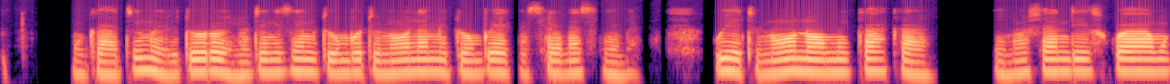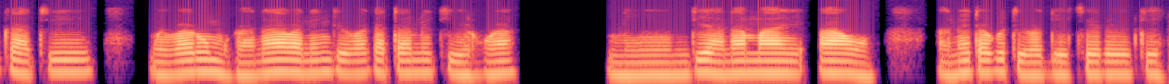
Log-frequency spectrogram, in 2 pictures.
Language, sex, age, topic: Ndau, male, 18-24, health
